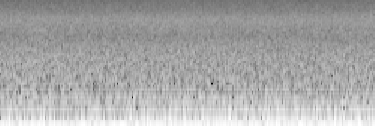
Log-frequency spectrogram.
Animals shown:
forest ambience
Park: Acadia National Park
